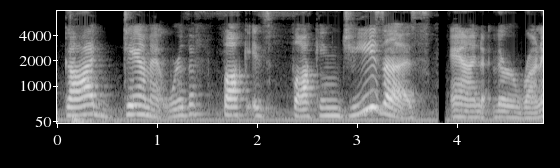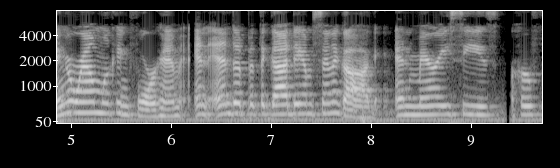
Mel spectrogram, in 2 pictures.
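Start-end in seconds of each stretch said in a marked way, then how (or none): 0.1-3.8 loud, hammed-up parental panic; punchy, exasperated outburst; mock exasperated yell. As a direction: curse loudly as a parent missing a child. Parents realize child is missing.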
